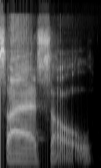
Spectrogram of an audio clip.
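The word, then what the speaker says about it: Sassohl: It's French and everybody gets it wrong.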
